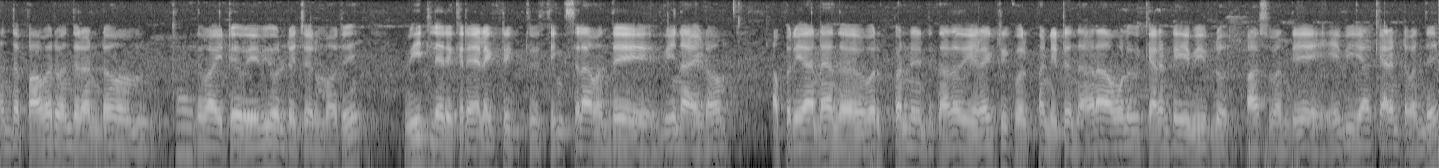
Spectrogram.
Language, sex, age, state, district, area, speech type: Tamil, male, 18-30, Tamil Nadu, Viluppuram, urban, spontaneous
